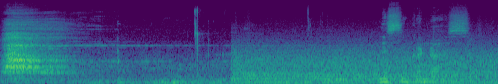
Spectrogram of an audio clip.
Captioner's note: Jim sighs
